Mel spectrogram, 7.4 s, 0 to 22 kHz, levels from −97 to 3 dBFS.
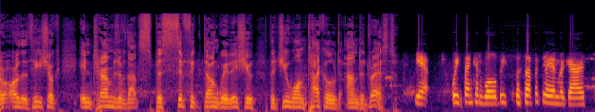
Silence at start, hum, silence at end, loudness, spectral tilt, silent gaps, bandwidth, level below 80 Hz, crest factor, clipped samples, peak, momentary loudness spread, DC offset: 0 s; none; 0 s; -24 LUFS; -4.5 dB/octave; none; 14 kHz; -52 dBFS; 18 dB; under 0.1%; -6 dBFS; 10 LU; under 0.1%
